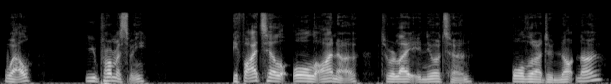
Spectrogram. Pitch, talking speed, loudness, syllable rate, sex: 130 Hz, 205 wpm, -19 LUFS, 6.1 syllables/s, male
